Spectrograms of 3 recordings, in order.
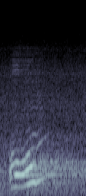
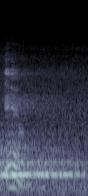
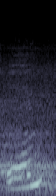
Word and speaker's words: Om: chandra bindi on top om in sanskrit is a three and a half syllable word it is not om when we meditate it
